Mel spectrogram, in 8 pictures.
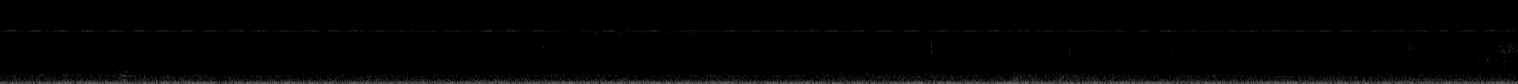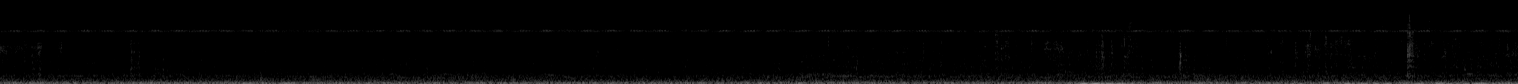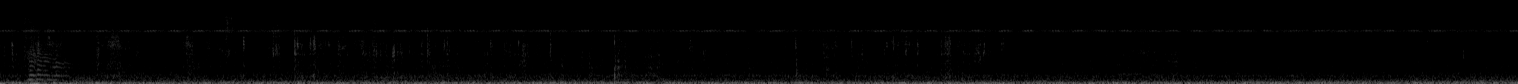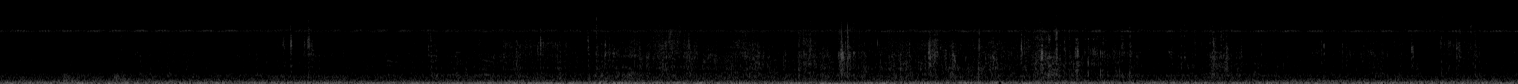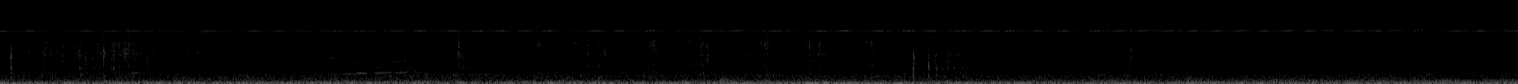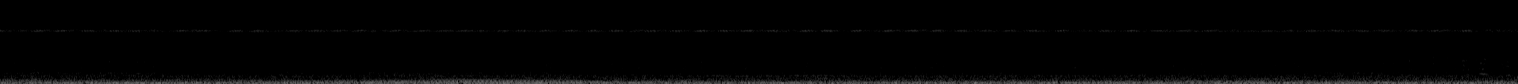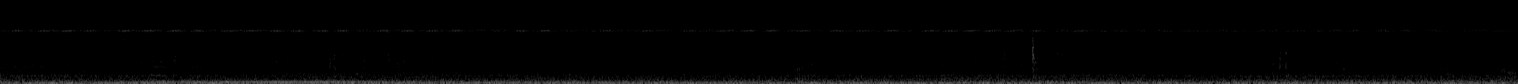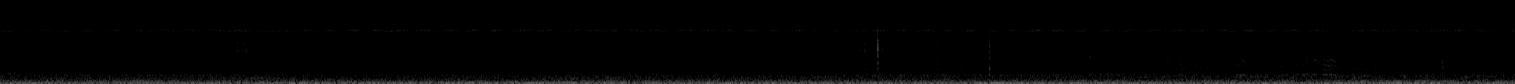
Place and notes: acacia tree, Piramida, Slovenia - listening to paper, moved by wind
strips of paper on the branches of acacia in bloom, spoken words, crickets, meadow, flies, winds sounding strips of paper
Vzhodna Slovenija, Slovenija, June 2013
